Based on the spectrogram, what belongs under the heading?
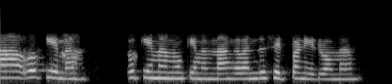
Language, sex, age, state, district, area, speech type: Tamil, female, 18-30, Tamil Nadu, Vellore, urban, conversation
